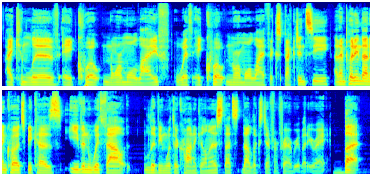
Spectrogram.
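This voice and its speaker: A man hosts a personal podcast in a voice on the low side, with a steady, fairly bright tone, a moderate pace, and hardly any pauses. He sounds earnest, reflective, and openly emotional, drifting into loose, rambling asides between read passages.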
